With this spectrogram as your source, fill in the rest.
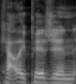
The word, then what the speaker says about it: callipygian: luck grind higher please Kali pigeon which I'm gonna say it like that alright okay how it's pronounced Kali pigeon adjectives having well shaped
